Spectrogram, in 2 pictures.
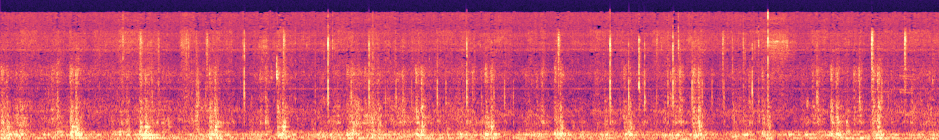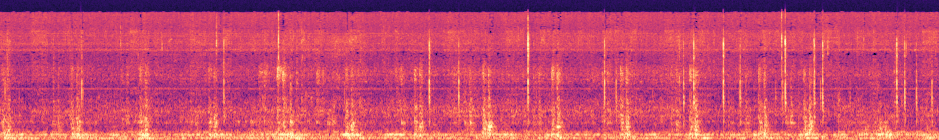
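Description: Sleeper express passenger car running at speed, heard from inside the cabin: a steady low rumble with frequent clicks and knocks of the wheels on the rails.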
